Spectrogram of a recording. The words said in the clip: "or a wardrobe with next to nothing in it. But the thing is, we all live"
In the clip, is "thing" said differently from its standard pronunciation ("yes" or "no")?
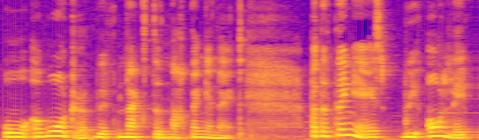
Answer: no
